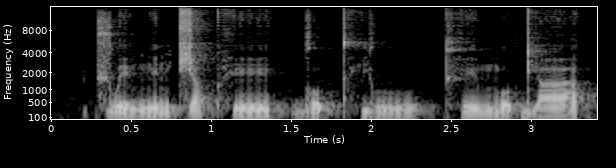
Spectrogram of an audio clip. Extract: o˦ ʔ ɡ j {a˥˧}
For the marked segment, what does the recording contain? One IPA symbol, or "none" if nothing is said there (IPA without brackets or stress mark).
a˨˦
